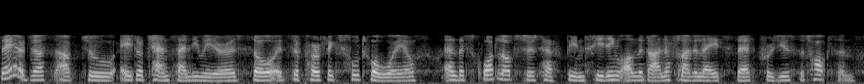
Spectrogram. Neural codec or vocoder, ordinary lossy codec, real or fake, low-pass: autoencoder, 22.05 kHz, a latent of 192 numbers a frame, VITS, trained on many speakers; AAC, 16 kbps; fake; 7.2 kHz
